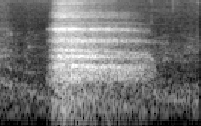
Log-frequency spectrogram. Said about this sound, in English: I'm going to practice some kind of breathing technique.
